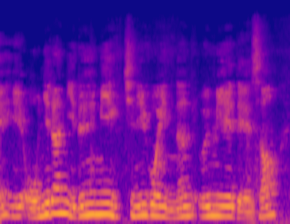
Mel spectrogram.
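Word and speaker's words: אָוֶן: 여기에 야곱의 허물을 보지 않는다 했을 때 이 허물이 바로 또 온을 번역한 것입니다. 이 온이라는 단어는 또는 아벤이라고도 발음하기도 하는데요.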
